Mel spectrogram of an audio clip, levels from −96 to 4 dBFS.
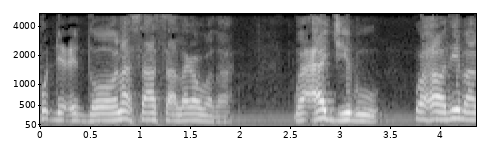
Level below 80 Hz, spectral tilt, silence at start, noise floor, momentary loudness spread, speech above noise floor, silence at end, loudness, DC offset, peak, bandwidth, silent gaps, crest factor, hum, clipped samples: -46 dBFS; -8.5 dB/octave; 0 s; -41 dBFS; 17 LU; 28 dB; 0 s; -13 LUFS; under 0.1%; 0 dBFS; 5.4 kHz; none; 14 dB; 50 Hz at -40 dBFS; 0.3%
